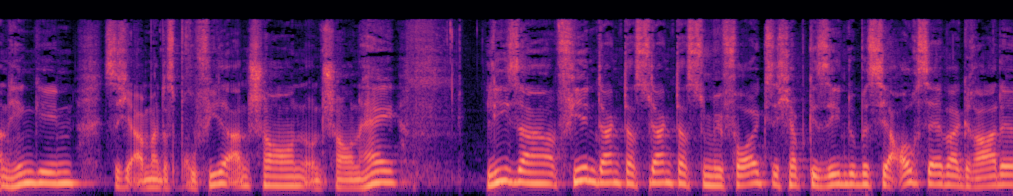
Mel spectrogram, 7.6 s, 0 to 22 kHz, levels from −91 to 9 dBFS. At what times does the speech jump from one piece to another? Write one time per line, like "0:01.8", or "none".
0:04.9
